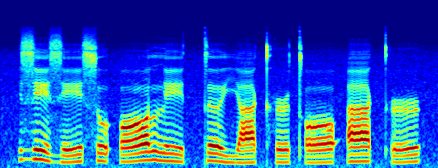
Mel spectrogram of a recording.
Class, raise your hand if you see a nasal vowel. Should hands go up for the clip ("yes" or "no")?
no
